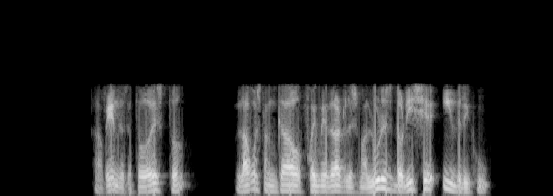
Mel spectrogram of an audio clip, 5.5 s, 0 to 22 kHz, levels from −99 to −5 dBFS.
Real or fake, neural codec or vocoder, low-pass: real; none; 3.6 kHz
